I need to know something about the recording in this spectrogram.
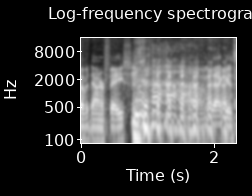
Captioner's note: all laughing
